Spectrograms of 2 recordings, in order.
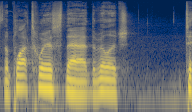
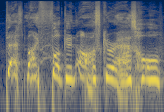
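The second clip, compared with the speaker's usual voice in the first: high furious yell at the thief; furious Brody; 10 semitones higher than usual. Acted. Adrian Brody grabbing the man's leg, high outraged yell. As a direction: scream it like a robbed actor. Actor screaming in story.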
